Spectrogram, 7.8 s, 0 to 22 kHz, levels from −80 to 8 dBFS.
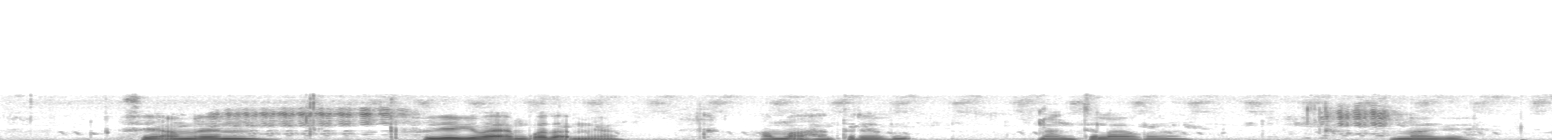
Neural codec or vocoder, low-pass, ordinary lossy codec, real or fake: none; 7.2 kHz; none; real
